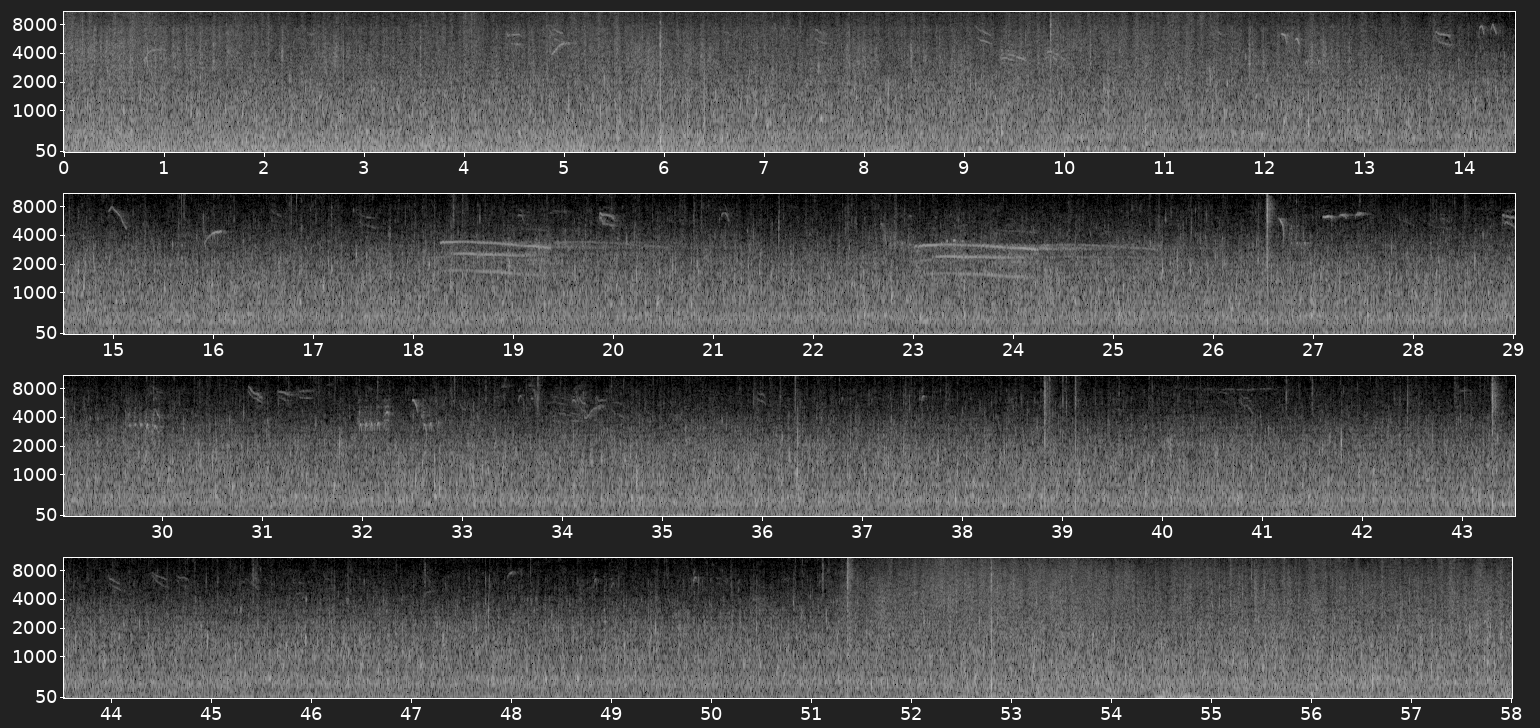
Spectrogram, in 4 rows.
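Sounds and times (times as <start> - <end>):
river water rushing: 0.0 - 26.5, 37.0 - 58.0
multi-note bird calls: 18.3 - 20.2, 22.8 - 25.5.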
